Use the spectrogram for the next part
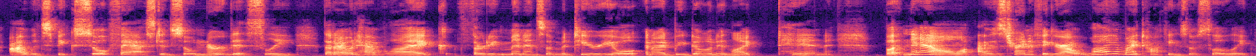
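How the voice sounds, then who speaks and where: A woman from the southern United States, a church co-founder and pastor's wife, talking slowly and earnestly in a self-recorded video. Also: fairly high pitch. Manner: slow, reflective, earnest and inviting. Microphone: self-recorded camera or phone.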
